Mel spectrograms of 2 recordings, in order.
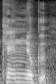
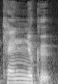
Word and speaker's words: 権力: 발음은 켄요크, 조심할 거 음은 캥이에요. 그래서 항상 대표 단어로 기억해둘 필요가 있죠. 권력은 켄요크.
